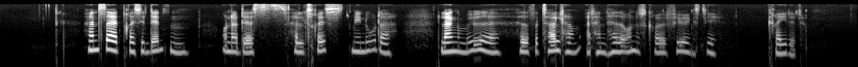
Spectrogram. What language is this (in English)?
Danish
